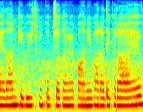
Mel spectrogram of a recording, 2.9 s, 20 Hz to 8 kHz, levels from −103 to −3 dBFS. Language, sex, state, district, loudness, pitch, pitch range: Hindi, female, Uttarakhand, Uttarkashi, -12 LUFS, 205 Hz, 200-210 Hz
